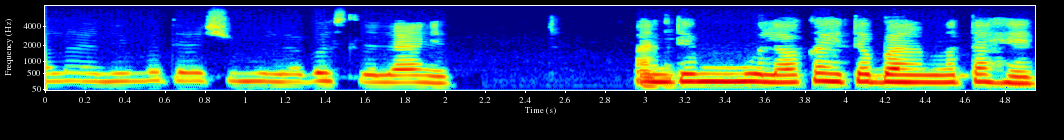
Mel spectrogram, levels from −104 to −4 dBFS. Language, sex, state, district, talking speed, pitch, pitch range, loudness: Marathi, female, Karnataka, Belgaum, 145 wpm, 230 Hz, 215-240 Hz, -21 LUFS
